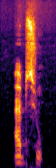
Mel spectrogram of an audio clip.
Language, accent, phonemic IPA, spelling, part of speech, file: French, France, /ap.su/, absous, adjective / verb, LL-Q150 (fra)-absous.wav
- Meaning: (adjective) absolved; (verb) 1. past participle of absoudre 2. first/second-person singular present indicative of absoudre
